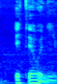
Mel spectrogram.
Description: Ääntäminen
US : IPA : /ˈhɛt.ə.ɹoʊ.nɪm/ IPA : /ˈhɛt.ə.ɹə.nɪm/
